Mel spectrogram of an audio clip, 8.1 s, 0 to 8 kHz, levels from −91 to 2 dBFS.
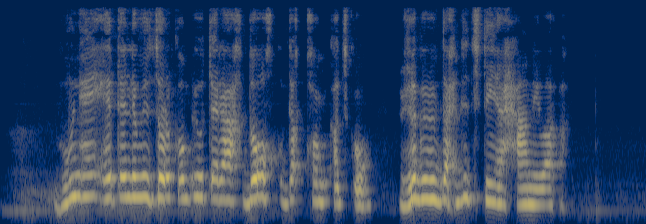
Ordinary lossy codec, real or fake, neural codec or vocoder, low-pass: MP3, 64 kbps; fake; codec, 16 kHz, 2 kbps, FunCodec, trained on LibriTTS, 25 frames a second; 7.2 kHz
